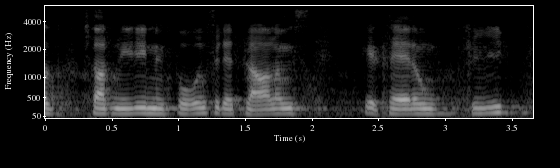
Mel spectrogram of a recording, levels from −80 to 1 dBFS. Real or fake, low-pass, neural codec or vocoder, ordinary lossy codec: fake; 5.4 kHz; codec, 16 kHz, 1 kbps, FunCodec, trained on Chinese and English, 50 frames a second; AAC, 48 kbps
